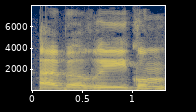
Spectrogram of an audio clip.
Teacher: ba yang sukun qalqalah sughra berdetak kecil.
